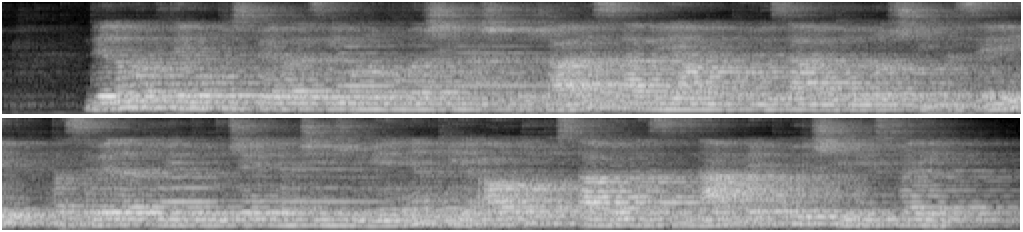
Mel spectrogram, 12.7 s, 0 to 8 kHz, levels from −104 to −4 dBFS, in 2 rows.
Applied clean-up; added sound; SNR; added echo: none; Wind instrument, woodwind instrument; 14 dB; reverberation time 2.0 s.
